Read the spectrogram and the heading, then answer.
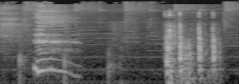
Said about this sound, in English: And here's another door locked behind us.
